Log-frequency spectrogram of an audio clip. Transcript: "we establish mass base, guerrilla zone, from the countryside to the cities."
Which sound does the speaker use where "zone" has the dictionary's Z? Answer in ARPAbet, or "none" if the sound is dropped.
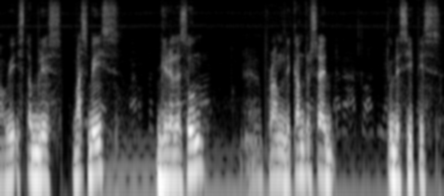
S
